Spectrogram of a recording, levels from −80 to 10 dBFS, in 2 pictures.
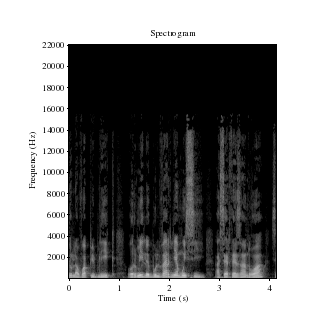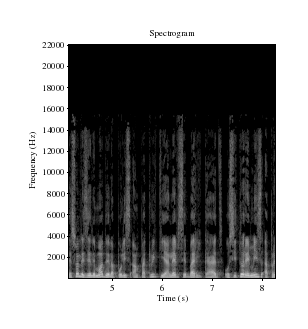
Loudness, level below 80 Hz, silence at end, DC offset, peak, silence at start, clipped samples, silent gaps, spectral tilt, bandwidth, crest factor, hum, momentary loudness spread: -21 LUFS; -46 dBFS; 0 s; under 0.1%; -4 dBFS; 0 s; under 0.1%; none; -6 dB/octave; 15.5 kHz; 16 dB; none; 8 LU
